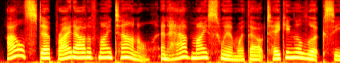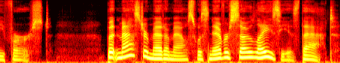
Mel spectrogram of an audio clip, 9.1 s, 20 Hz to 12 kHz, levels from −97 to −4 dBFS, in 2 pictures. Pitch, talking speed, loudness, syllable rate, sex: 205 Hz, 180 wpm, -17 LUFS, 4.3 syllables/s, female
